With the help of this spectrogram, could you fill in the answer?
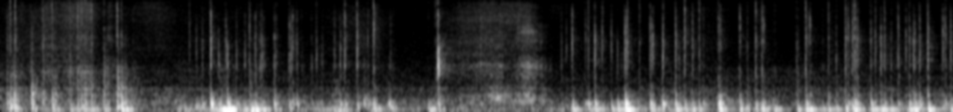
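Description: Long white nails scratch and tap across the glass screen of a small, flat smartphone lying on a wooden table. Quick, clicky taps mix with dry, scratchy strokes, each one short and dead with no ring, and a soft, dull thump underneath. The tapping keeps up a steady, quiet patter with brief lulls.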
